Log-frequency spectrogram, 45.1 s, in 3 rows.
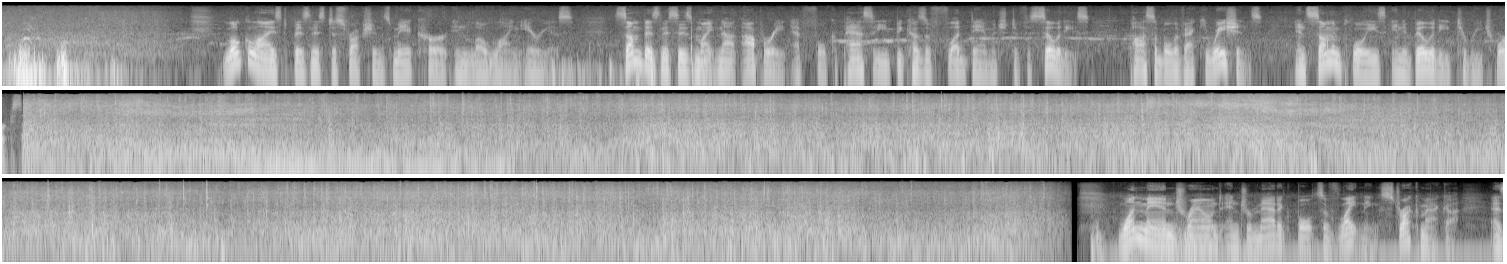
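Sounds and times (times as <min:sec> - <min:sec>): heavy rain pouring: 0:00.0 - 0:40.8
low rumble: 0:15.3 - 0:21.8, 0:24.4 - 0:31.9.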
